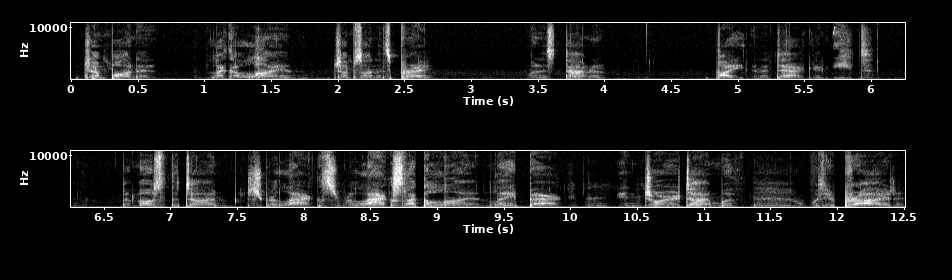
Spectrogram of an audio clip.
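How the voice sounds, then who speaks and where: Calming quotes are read aloud by an adult ASMR creator in a soft, slow whisper. The tone stays gentle, relaxed, and encouraging.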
